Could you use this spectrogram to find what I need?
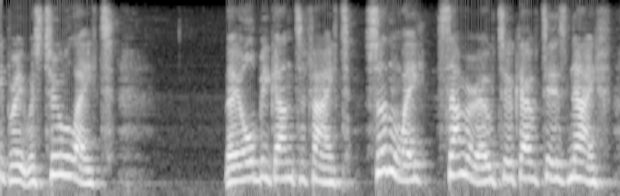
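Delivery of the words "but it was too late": ordinary delivery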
